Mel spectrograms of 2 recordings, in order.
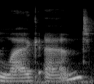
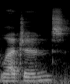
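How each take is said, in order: First: The g is hard, as two words leg end. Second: The g is soft, like a j sound. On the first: The speaker calls it right. "It's actually Leg End" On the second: The speaker calls it wrong. "We've actually been mispronouncing it"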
